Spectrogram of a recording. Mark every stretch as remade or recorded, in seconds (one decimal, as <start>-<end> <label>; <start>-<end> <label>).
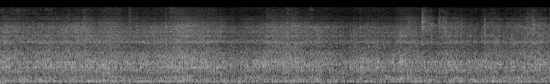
0.0-0.9 recorded; 0.9-4.2 remade; 4.2-5.5 recorded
